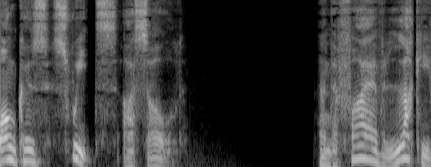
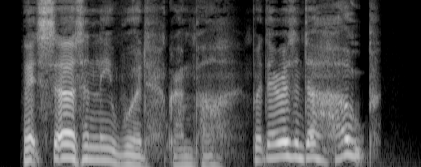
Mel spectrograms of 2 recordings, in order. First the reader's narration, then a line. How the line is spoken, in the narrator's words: Charlie said sadly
